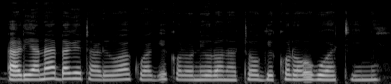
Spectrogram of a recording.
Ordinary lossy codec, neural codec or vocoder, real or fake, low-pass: none; none; real; none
